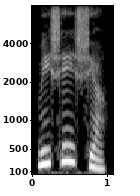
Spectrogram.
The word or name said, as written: ವಿಶೇಷ್ಯ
